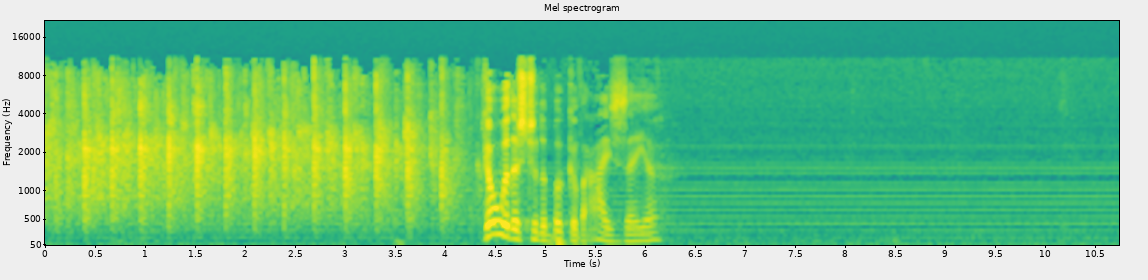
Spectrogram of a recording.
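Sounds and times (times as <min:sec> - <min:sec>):
audience hand clapping of praise: 0:00.0 - 0:04.8
speech: 0:04.4 - 0:06.3.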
